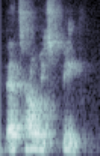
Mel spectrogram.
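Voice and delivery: normal talking voice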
